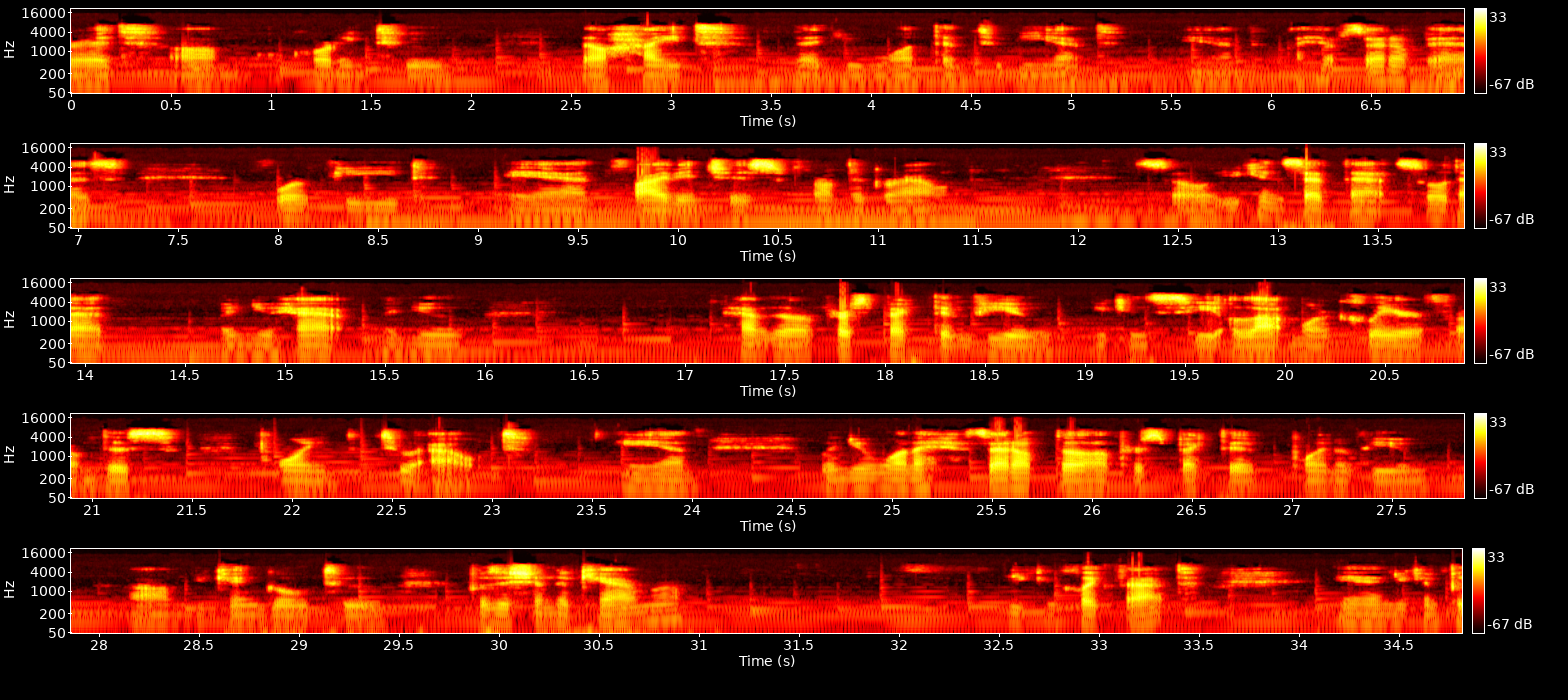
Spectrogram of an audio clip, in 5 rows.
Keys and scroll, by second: 3.5 l, 10.7 space, 12.3 l.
